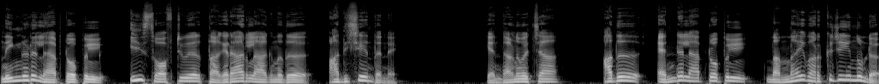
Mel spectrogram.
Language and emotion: Malayalam, surprised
